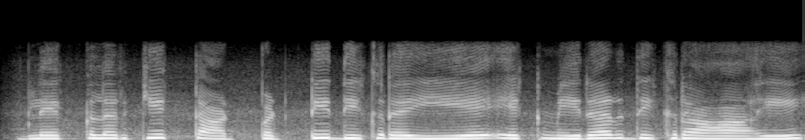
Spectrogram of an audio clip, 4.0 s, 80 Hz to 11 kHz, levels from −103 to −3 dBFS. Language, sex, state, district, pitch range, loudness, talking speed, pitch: Hindi, female, Chhattisgarh, Rajnandgaon, 230-255 Hz, -11 LUFS, 210 wpm, 240 Hz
